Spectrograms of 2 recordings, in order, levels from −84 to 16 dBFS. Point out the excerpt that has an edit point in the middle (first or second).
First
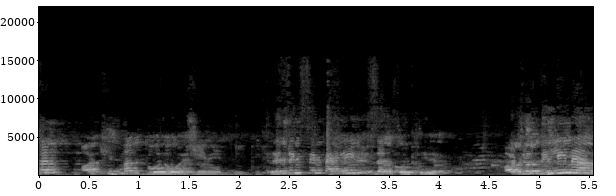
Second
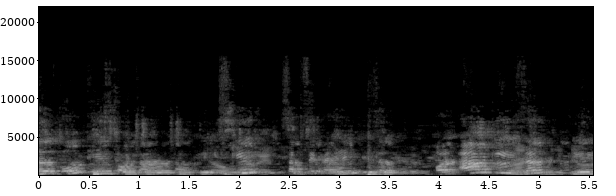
first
